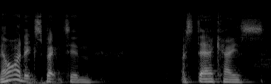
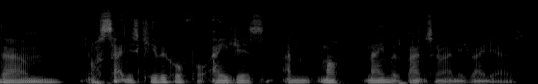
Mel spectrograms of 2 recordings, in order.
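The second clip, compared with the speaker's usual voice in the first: normal talking voice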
